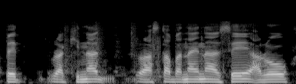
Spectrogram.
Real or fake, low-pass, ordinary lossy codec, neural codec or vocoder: real; none; none; none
